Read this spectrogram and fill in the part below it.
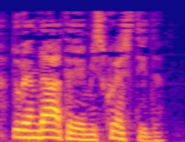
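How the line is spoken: Shouted. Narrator (Italian): gridò

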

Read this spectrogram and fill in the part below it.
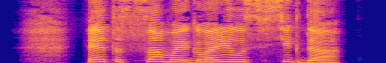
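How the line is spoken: Ringing exclamation. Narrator (Russian): воскликнул Артур зазвеневшим голосом

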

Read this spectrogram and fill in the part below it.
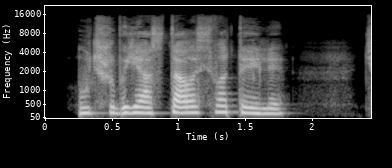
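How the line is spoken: Quietly spoken. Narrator (Russian): тихонько проговорила

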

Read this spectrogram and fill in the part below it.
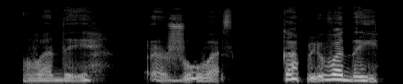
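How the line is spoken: Barely audible whisper. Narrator (Russian): бедняжка еле слышно прошептала

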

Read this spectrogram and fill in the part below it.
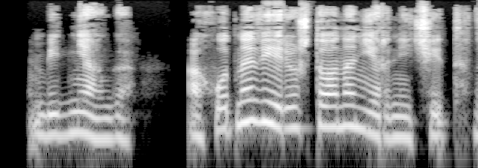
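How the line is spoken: Sighing. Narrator (Russian): вздохнул Джорджо

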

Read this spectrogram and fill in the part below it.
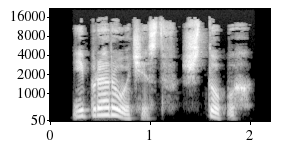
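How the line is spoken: Grumble. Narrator (Russian): проворчал Эйв

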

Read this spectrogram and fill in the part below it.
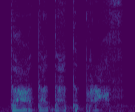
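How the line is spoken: Barely audible mumble. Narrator (Russian): еле слышно пробормотал он

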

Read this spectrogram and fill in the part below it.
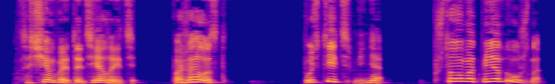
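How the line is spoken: Sobbing. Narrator (Russian): всхлипывала она

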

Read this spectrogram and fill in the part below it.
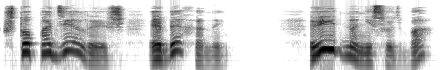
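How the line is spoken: Sad reply. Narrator (Russian): грустно ответить

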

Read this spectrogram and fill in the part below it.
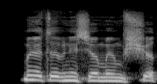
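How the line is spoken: Laughing. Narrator (Russian): рассмеялся я

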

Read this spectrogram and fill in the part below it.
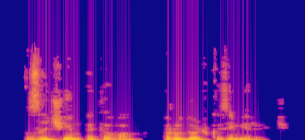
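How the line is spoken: Quiet question. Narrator (Russian): тихо спросил Ра

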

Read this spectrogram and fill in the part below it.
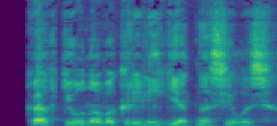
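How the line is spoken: Plain question. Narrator (Russian): снова спросил Антон

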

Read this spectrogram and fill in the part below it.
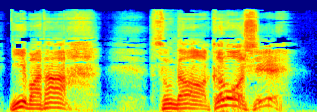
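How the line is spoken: Out of breath. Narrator (Chinese): 加纳气喘吁吁地说

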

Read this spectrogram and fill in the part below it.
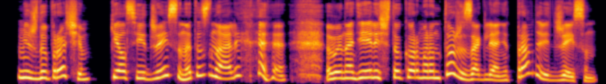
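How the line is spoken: Cheerful laughing. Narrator (Russian): Весело рассмеялась Буря

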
